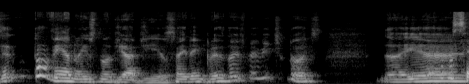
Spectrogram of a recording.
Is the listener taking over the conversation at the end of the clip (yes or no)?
yes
